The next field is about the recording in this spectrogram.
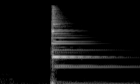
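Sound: bell rung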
